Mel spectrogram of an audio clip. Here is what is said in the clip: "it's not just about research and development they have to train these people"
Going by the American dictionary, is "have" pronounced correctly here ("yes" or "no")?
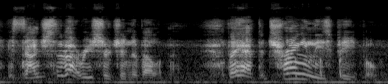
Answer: no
